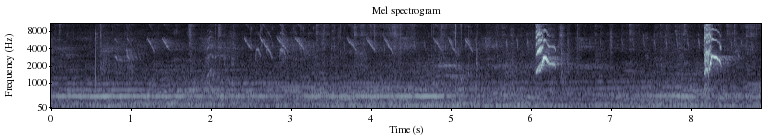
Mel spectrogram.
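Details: Playful cockatiel chicks during meal time give soft, quick chirps in the background, followed by two loud, sharp, rising squeaks two seconds apart. A constant droning hum runs throughout.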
